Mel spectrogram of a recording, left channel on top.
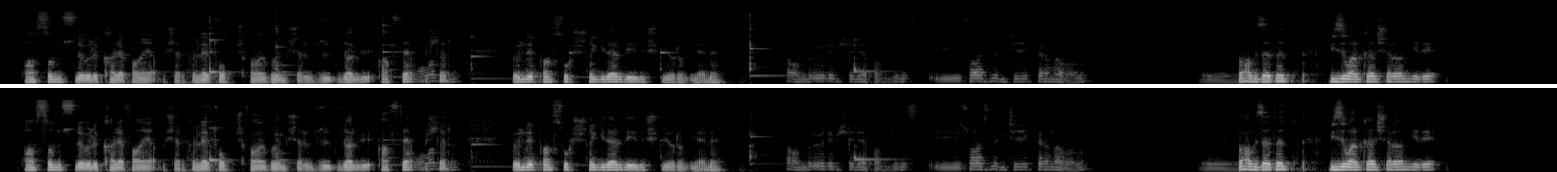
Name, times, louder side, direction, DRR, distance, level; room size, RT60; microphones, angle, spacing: voice 1, 0.2-4.5 5.1-7.2 12.4-14.3, right 2 dB, 25° right, 0.3 m, -29 dB
sound 1, 1.4-1.7 2.1-2.5 2.8-3.3 3.8-4.4 4.7-5.4 5.7-6.2 6.6-7.1 7.5-8.2 8.5-9.1, right 1 dB, 45° left, 1.1 m, -50 dB
voice 2, 4.0-4.6 5.2-5.5 7.9-10.9 12.0-13.1, right 1 dB, 55° right, 0.9 m, -47 dB
6.2 x 3.8 x 4.8 m
head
